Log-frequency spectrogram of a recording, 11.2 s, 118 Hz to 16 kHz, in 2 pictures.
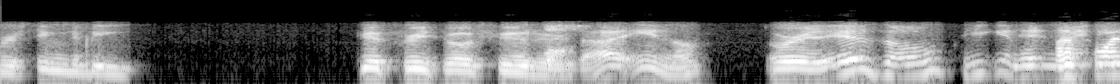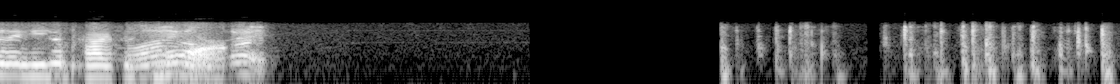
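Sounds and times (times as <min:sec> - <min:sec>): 
speech: 0:00.0 - 0:00.8, 0:01.8 - 0:07.0
typing on a computer keyboard: 0:09.2 - 0:11.1.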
